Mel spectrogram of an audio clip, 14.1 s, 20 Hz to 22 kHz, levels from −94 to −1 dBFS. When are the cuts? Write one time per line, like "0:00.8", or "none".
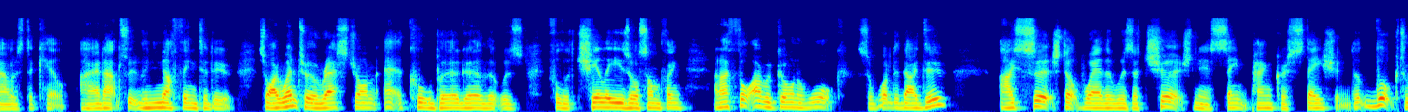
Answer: none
